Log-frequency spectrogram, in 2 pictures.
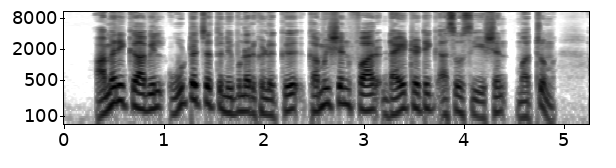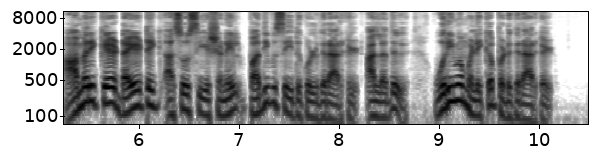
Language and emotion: Tamil, neutral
